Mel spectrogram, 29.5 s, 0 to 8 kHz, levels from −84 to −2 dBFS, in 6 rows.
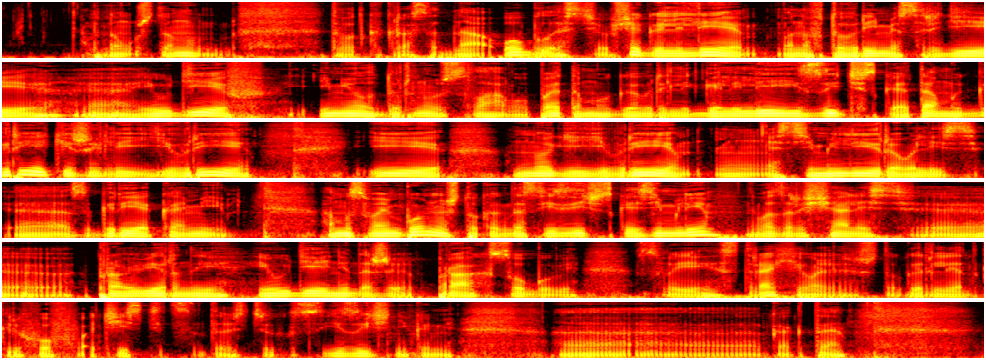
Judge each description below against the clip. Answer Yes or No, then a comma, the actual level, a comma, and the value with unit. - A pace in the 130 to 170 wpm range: Yes, average, 135 wpm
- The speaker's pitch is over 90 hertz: No, very low, 85 Hz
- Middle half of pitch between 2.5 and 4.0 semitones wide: Yes, average, 3.0 semitones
